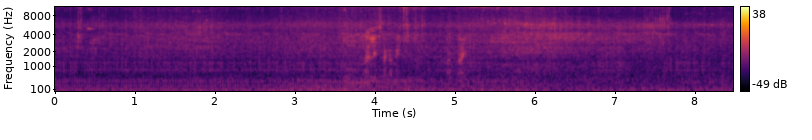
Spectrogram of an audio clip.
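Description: Steady low rumble of a cargo truck's engine idling, heard from inside the cab, with motorcycles close ahead.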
